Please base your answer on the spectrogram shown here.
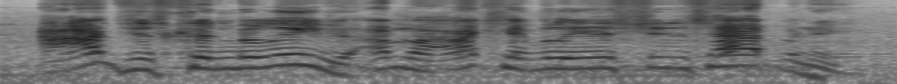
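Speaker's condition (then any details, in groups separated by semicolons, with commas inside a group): Slurred speech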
